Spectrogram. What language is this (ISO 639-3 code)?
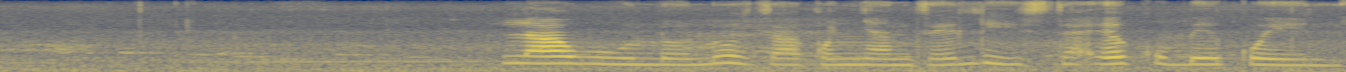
xho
